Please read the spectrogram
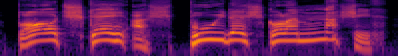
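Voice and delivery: very high, drawn-out shout. A pursuer shouts after the fleeing narrator: shouted. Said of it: "Leopold Ješina za mnou křičel".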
